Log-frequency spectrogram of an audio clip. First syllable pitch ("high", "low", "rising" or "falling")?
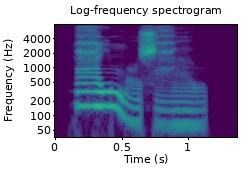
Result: high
